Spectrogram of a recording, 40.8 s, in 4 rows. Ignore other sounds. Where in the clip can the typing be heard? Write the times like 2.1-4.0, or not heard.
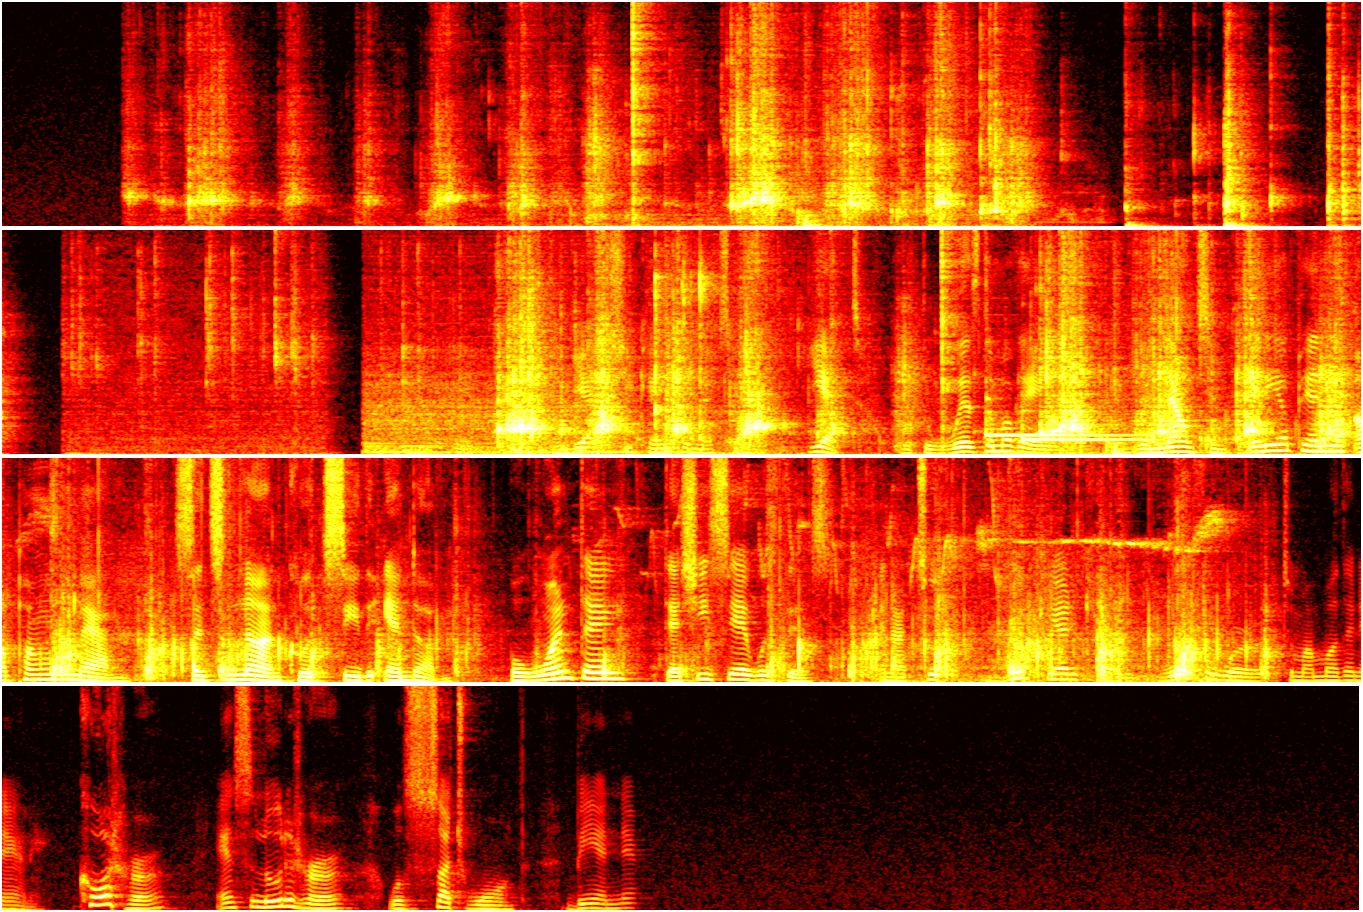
7.3-16.3.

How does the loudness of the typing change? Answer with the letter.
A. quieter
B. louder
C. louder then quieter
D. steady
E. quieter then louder
E.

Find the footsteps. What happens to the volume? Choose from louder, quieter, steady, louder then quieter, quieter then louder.
quieter then louder.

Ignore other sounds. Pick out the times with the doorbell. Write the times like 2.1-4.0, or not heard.
17.6-18.9.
